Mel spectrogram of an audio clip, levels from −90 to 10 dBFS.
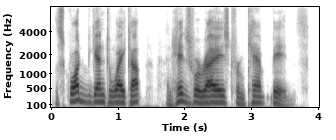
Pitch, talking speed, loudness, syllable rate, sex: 135 Hz, 195 wpm, -16 LUFS, 4.5 syllables/s, male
